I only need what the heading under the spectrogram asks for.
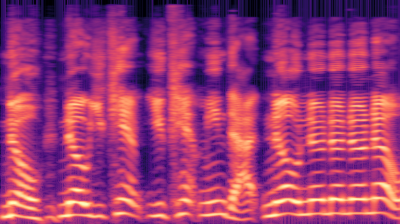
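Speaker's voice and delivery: frantic, high, loud, panicked freaking-out voice. Retelling how a game character reacts to a time loop: imitating a character freaking out. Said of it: "and freaking out".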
